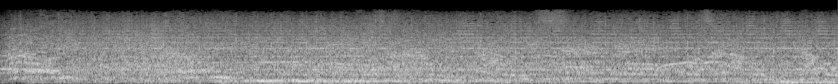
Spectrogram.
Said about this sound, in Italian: Lo sento da lontano, il grido della gente.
